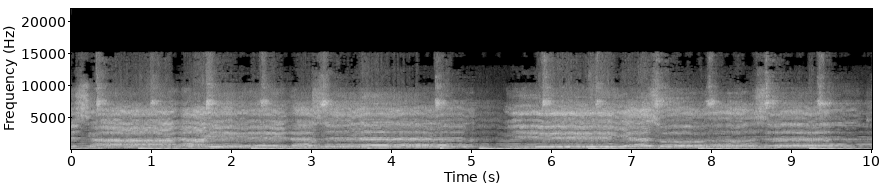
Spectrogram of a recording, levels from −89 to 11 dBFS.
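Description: No technical faults detected.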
